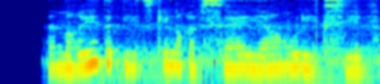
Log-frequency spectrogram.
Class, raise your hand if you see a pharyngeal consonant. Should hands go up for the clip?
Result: yes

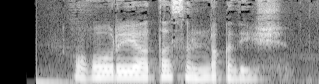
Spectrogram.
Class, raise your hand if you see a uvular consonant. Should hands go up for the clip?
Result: yes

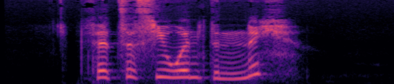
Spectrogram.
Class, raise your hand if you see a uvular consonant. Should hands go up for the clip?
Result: no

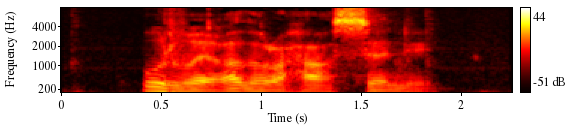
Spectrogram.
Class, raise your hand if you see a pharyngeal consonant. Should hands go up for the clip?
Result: yes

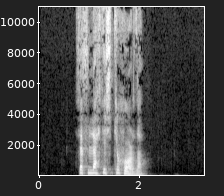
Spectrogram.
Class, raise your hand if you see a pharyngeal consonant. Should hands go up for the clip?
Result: yes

